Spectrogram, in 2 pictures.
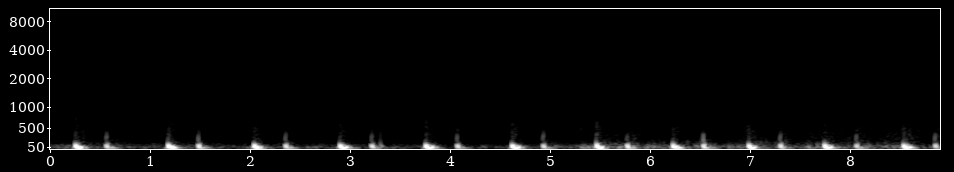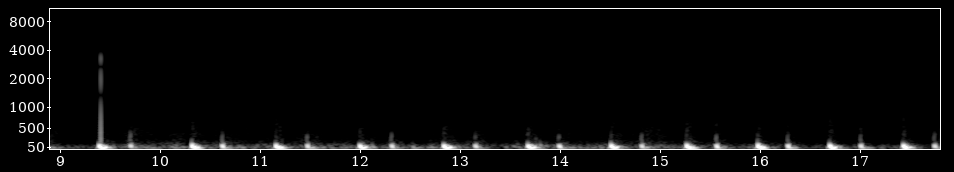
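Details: Full heart auscultation through a stethoscope on a male, recorded either sitting at a desk or lying in bed: regular lub-dub beats at about 70 a minute with one brief handling click, normal heart sounds.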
